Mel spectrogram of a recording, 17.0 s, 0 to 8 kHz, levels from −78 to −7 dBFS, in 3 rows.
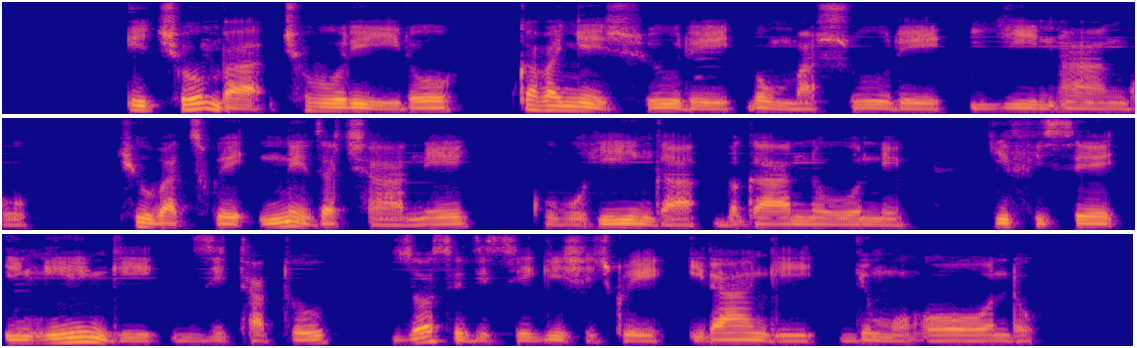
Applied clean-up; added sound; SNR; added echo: neural mask model DeepFilterNet 3.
